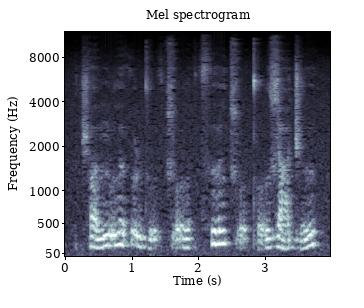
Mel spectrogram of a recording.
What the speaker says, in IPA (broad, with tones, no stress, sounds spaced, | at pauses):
t͡ʃʰ ʌ˧˩˧ l n ṵ˦˥ l ɯ˩˧ θ ṵ˦˨ ɳ dʱ ṵ˩˥ θ t͡ɕ o̰˦˨ l | t͡sʰ ɯ˦˥ l t͡ɕ o̰˩˥ t̪ʰ o̰˩˧ l ʑ a˧˩˧ d͡ʒ ɯ˩˥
